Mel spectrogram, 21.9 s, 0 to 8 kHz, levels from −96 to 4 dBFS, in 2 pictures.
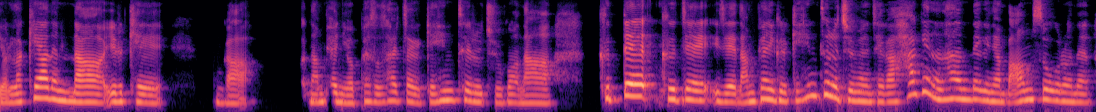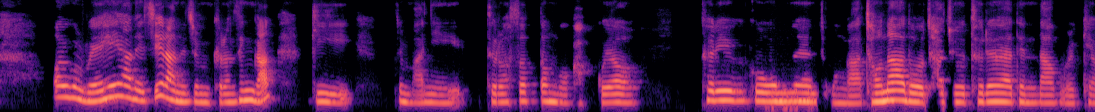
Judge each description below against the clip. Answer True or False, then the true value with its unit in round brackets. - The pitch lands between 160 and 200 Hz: True (190 Hz)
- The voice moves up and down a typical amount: True (3.5 semitones)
